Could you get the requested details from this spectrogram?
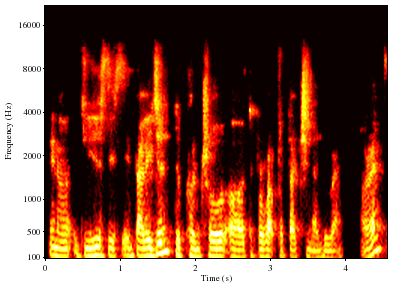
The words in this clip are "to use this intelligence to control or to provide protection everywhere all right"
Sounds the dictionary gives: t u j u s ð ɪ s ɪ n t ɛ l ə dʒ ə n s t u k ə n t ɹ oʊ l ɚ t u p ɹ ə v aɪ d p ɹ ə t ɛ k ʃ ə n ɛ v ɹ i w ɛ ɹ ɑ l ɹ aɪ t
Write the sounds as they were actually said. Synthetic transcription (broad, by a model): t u j u s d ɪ s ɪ n t ɛ l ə dʒ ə n t u k ə n t ɹ oʊ l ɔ t u p ɹ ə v aɪ p ɹ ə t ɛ k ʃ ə n ɛ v ɹ i w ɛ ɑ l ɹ aɪ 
